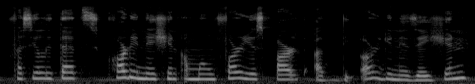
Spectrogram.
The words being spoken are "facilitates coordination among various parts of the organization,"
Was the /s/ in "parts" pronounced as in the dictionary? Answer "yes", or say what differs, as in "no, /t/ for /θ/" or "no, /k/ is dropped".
no, /s/ is dropped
